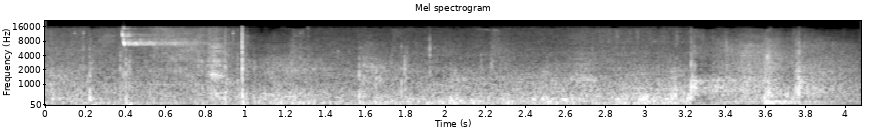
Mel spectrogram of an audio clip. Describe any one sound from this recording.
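Pins crash as a bowling ball strikes them.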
